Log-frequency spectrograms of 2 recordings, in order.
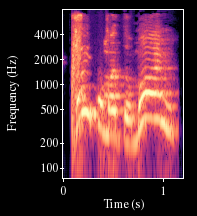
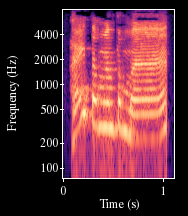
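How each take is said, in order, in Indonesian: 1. Diucapkan dengan suara besar yang dibuat-buat, seperti suara karakter. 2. Diucapkan dengan suara alami pembicara. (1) "kalau suara besar itu bisa di ah" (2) "Nah itu suara narator. Suara kita sendiri ya"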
